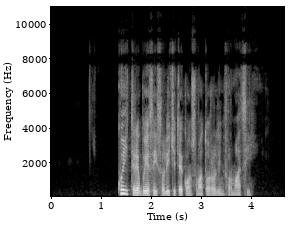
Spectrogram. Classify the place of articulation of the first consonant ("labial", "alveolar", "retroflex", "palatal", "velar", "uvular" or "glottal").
velar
